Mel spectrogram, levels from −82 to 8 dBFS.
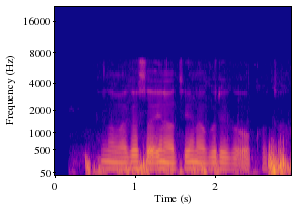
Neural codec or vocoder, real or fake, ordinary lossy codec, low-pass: none; real; none; 7.2 kHz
